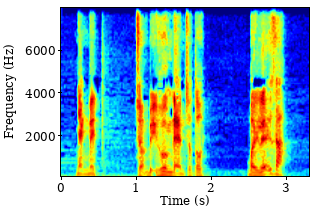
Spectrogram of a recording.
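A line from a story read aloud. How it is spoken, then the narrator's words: Barking. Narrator (Vietnamese): Cậu Tẩy quát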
